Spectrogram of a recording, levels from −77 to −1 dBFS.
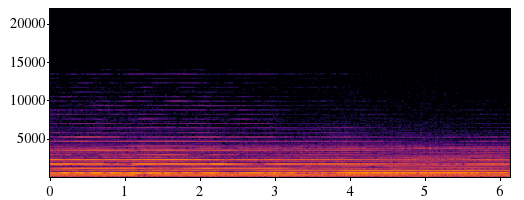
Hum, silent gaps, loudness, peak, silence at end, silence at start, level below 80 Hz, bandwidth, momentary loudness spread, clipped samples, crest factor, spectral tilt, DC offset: none; none; -21 LUFS; -8 dBFS; 0 s; 0 s; -42 dBFS; 14.5 kHz; 4 LU; under 0.1%; 12 dB; -4.5 dB/octave; under 0.1%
